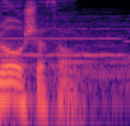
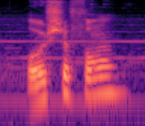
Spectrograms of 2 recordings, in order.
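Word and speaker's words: Haurchefant: Which reminds me, Lord Orchafon, if you would be so kind. Horshafon. That's how you say it.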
